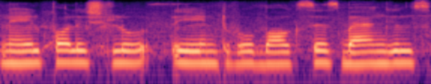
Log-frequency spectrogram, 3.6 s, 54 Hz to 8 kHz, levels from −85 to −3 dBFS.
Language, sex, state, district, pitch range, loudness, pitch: Telugu, female, Andhra Pradesh, Annamaya, 185-195 Hz, -17 LUFS, 190 Hz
